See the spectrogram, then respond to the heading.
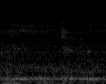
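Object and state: Nothing is struck.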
